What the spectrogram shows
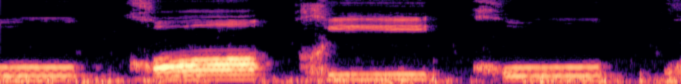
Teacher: یہ حلق کے اوپر والے حصے سے ادا ہوتا ہے، خراٹے کی آواز اس میں آتی ہے، اور اس کو پر بھی پڑھتے ہیں۔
